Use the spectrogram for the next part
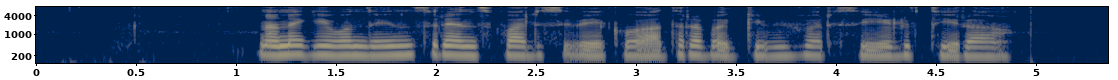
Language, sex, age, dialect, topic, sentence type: Kannada, female, 41-45, Coastal/Dakshin, banking, question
